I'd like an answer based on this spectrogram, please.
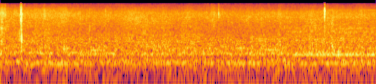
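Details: Many honey bees working acacia and other flowering plants next to the motorway between Cernavoda and Medgidia, Romania; continuous droning hum from the swarm, broken by a few faint clicks.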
